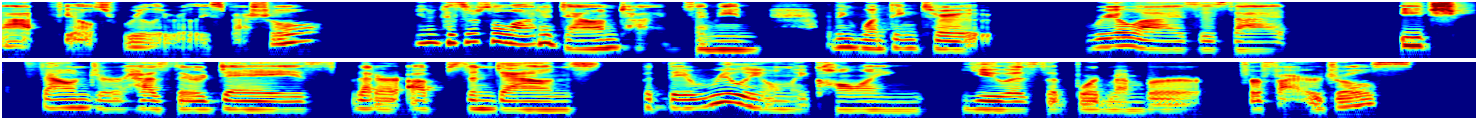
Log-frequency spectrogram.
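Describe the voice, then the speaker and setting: In a Californian accent, the speaker talks at a moderate pace with lively intonation on a very clean recording over a silent background. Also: woman, very deep, low pitch for a woman. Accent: General American (Californian). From US West Coast, Marin County, California. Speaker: venture capital investor. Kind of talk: interview.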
